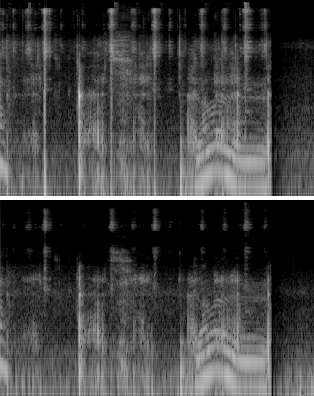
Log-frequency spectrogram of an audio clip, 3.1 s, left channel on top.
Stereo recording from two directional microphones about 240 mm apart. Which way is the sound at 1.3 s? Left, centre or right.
Left.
